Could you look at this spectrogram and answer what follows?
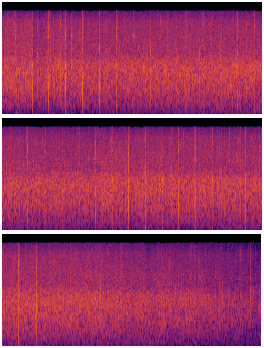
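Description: Opera house audience applauding, a steady dense clapping that dies away near the end.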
